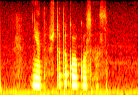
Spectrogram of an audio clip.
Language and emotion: Russian, neutral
